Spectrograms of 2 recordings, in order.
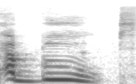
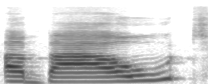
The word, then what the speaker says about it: about: no no no no it is not a boot that okay unless you're going to like eastern Ontario it is about we pronounce both of the vowels and because y'all say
